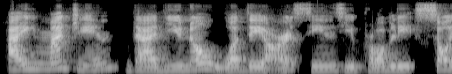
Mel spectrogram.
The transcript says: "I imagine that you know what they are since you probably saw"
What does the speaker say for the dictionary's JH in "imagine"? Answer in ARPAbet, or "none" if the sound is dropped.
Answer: JH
